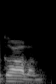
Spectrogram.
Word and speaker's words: golem: How do you pronounce is it Golem or Golem? I say both, to be honest. More so like the short O, like Gollum.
